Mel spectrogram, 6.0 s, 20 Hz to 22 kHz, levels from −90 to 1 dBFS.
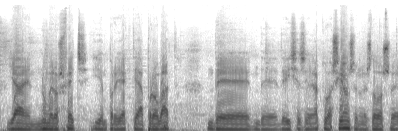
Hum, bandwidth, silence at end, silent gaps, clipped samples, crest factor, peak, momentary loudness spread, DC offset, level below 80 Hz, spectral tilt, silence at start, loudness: none; 13 kHz; 0 s; none; under 0.1%; 10 dB; -18 dBFS; 7 LU; under 0.1%; -38 dBFS; -5.5 dB/octave; 0 s; -29 LUFS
